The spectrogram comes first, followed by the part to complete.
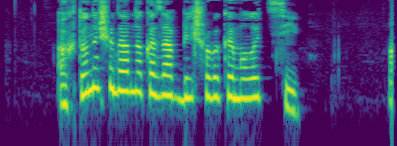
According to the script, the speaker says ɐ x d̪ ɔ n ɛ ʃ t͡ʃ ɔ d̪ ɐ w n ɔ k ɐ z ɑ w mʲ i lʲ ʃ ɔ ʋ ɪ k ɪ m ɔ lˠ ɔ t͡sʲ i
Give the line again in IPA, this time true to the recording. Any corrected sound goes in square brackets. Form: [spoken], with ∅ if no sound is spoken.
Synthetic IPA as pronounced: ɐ x [t̪] ɔ n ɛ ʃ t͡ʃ ɔ d̪ [ɑ] w n ɔ k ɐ z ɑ w [bʲ] i lʲ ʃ ɔ ʋ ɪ k ɪ m ɔ lˠ ɔ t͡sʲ i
